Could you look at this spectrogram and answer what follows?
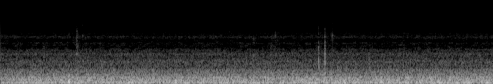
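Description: Steady low rumble of a car's engine and road noise heard from inside the cabin, with a few faint clicks.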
